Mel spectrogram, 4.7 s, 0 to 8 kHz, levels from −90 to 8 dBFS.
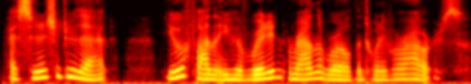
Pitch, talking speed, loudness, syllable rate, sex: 200 Hz, 255 wpm, -17 LUFS, 5.6 syllables/s, female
